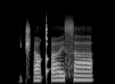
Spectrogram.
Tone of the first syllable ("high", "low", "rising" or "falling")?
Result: low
